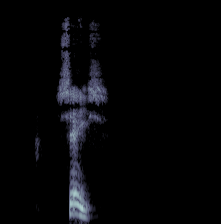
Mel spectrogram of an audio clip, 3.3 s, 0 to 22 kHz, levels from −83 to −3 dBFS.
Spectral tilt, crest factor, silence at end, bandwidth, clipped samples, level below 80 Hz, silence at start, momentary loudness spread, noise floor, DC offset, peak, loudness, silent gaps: -4 dB/octave; 24 dB; 1.75 s; 16 kHz; under 0.1%; -82 dBFS; 0.85 s; 20 LU; under -90 dBFS; under 0.1%; -14 dBFS; -31 LUFS; none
